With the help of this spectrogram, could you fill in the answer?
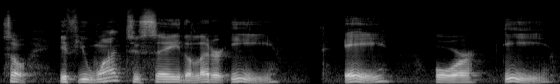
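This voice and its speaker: A middle-aged man whose first language is German, hosting a casual morning show from a studio, halting with many ums. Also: medium pitch, warm tone. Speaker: show host. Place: studio set in front of a backdrop.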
